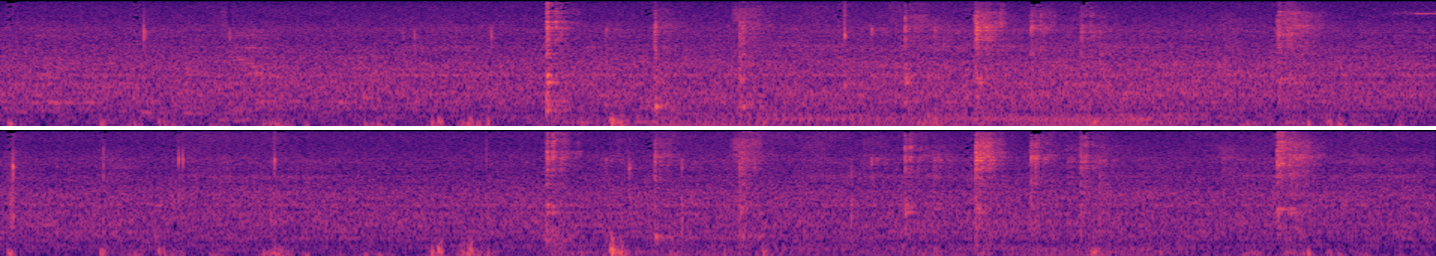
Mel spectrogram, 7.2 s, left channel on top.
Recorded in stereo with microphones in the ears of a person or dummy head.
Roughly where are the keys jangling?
Left.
